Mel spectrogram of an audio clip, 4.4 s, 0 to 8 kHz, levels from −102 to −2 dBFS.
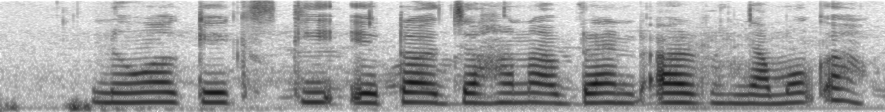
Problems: background sounds at intervals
